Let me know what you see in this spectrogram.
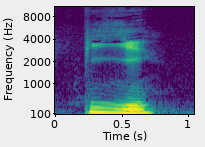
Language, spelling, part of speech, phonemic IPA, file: French, piller, verb, /pi.je/, Fr-piller.ogg
- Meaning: to plunder; to pillage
